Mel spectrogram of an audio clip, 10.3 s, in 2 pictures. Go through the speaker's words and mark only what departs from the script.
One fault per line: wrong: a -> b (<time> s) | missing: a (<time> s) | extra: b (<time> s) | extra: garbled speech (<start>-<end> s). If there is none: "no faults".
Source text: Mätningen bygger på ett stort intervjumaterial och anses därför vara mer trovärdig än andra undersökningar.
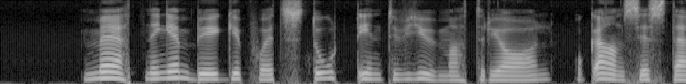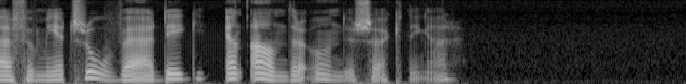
missing: vara (5.4 s)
